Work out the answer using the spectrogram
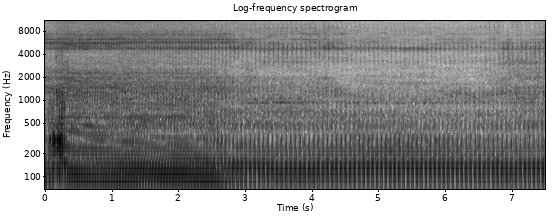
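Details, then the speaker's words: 1971 Honda CB350 twin said by previous owner to have low compression; after a brief rev it settles into a steady, even low idle, both cylinders firing, compression confirmed by finger over spark plug holes; normal idle. "I took the spark plugs out, stuck my finger over it, had compression, and this sounds like it's got plenty of compression."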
